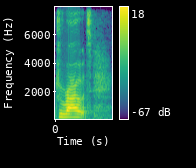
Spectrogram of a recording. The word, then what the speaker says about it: drought: And one more thing to note about drought is that the pronunciation and the spelling are quite different. So we spell it D-R-O-U-G-H-T, but it's pronounced drought.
